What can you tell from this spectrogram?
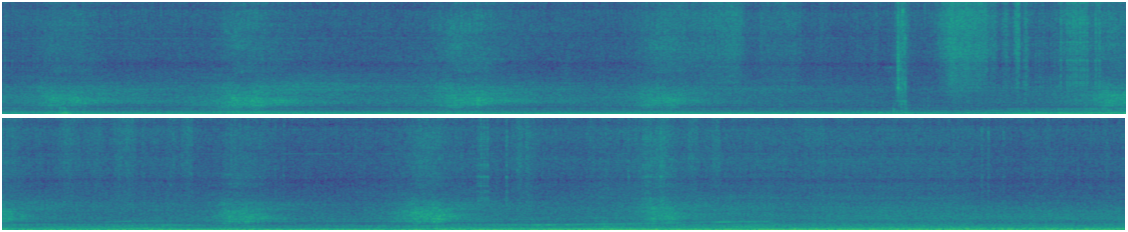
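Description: Car driving, heard from inside the cabin: a steady low rumble of engine and road noise that grows louder about halfway through, with an engine note rising in pitch as the car speeds up.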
